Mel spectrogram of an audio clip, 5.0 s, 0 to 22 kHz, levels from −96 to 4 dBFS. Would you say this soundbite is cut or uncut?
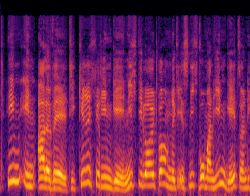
cut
